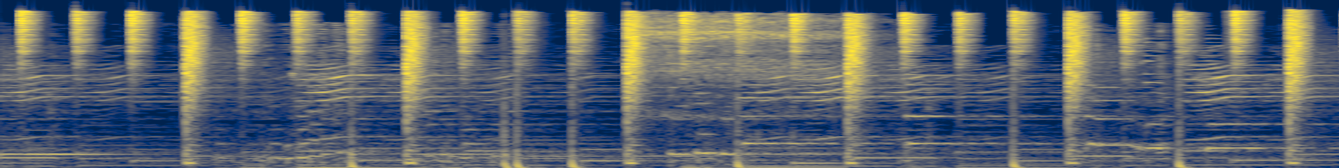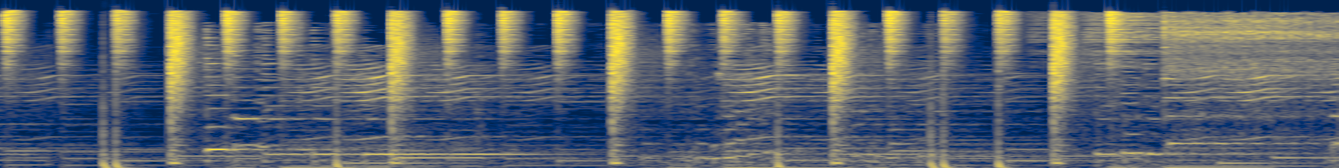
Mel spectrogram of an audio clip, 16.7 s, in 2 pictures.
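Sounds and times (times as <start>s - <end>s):
instrumental rap hip hop beat: 0.0s - 16.7s.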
